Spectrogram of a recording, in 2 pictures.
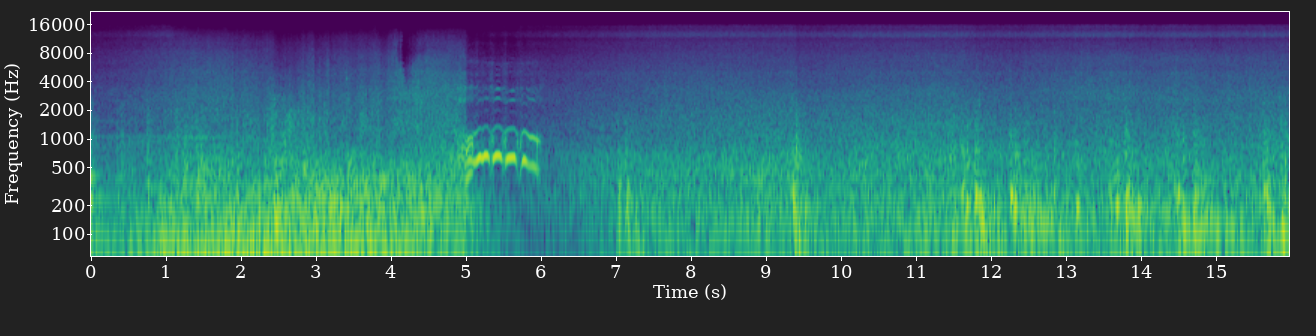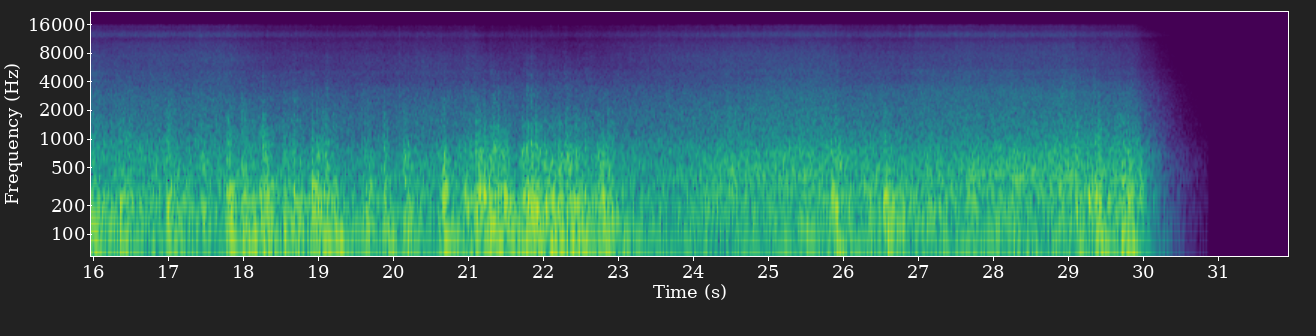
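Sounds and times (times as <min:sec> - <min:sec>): heavy low rumble: 0:00.0 - 0:05.3
water rushing and splashing: 0:00.0 - 0:30.4
person crying out: 0:04.9 - 0:06.1.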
